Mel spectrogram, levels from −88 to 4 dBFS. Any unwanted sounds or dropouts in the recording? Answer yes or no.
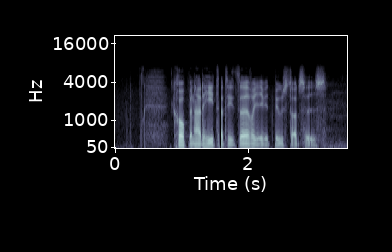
yes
